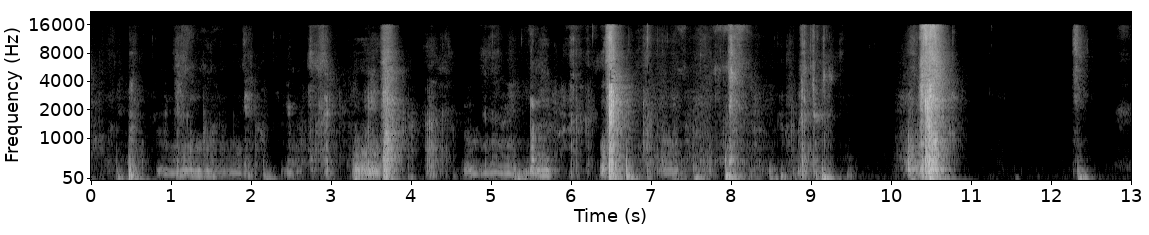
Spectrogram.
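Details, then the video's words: Two Patterdale fell terriers playing and play-fighting indoors; low rumbling growls come in bursts between sharp snaps and scuffling thumps, with a couple of loud sudden knocks. "FIGHTING PATTERDALES. FELL TERRIERS OBSCURA AND ESTACADO PLAYING."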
